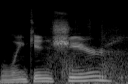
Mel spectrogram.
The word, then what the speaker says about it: Lincolnshire: pronounce it like Lincolnshire. I I always thought they just said Shire cuz that's how they say it in the game.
